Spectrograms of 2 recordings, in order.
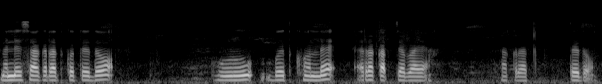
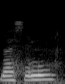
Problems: none marked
